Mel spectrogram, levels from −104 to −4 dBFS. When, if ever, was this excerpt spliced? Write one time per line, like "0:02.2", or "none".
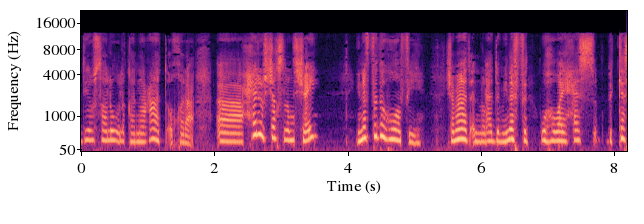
0:03.2
0:04.8
0:06.1
0:06.7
